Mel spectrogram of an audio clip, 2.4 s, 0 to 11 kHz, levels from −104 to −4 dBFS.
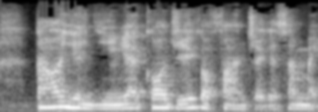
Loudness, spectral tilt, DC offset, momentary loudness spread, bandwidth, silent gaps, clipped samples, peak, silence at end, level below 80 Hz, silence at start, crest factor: -13 LUFS; -5.5 dB/octave; under 0.1%; 8 LU; 9.2 kHz; none; under 0.1%; 0 dBFS; 0 s; -44 dBFS; 0 s; 12 dB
